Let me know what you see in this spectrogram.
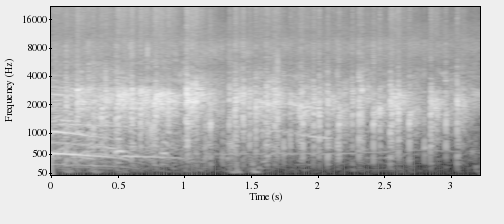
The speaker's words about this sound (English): And Srimati Radhika defeated. And all the sakhis were clapping like this.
